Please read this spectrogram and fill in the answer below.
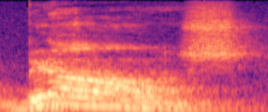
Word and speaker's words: blanche: Blanche. Va a pronunciarse la CH como sh.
